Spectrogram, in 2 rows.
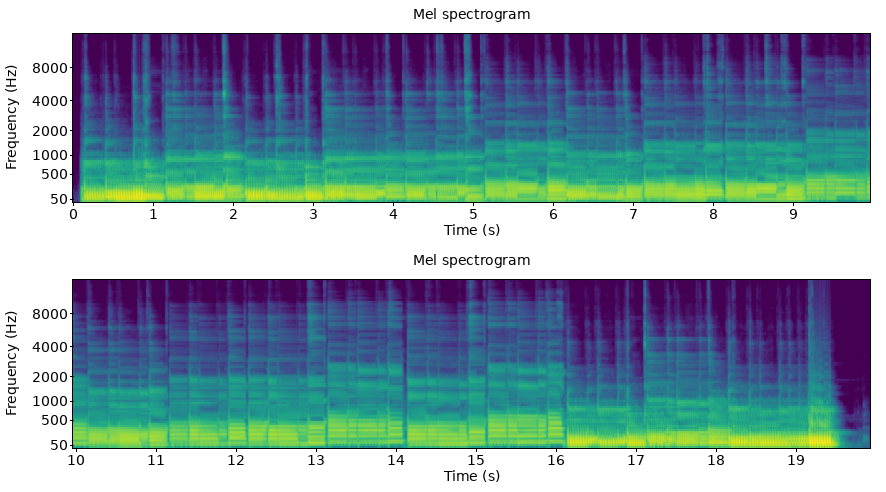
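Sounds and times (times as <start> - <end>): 
five-string fretted bass guitar with stainless steel roundwound strings played with a pick: 0.0 - 19.8.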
